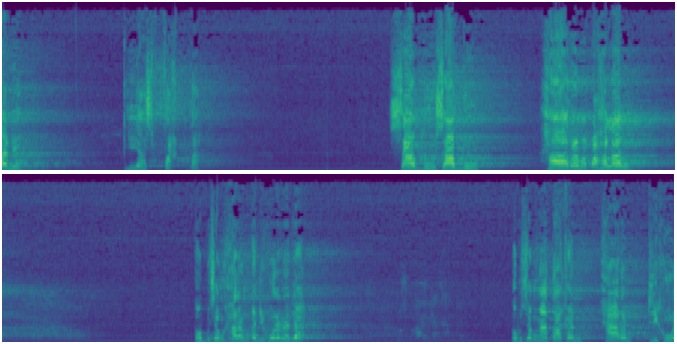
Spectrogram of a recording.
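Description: An elderly man speaks slowly into a microphone in short phrases, with his voice echoing in a large room.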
